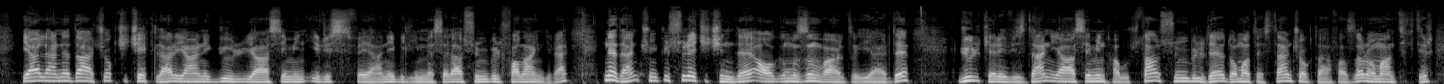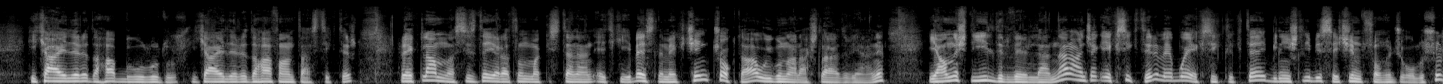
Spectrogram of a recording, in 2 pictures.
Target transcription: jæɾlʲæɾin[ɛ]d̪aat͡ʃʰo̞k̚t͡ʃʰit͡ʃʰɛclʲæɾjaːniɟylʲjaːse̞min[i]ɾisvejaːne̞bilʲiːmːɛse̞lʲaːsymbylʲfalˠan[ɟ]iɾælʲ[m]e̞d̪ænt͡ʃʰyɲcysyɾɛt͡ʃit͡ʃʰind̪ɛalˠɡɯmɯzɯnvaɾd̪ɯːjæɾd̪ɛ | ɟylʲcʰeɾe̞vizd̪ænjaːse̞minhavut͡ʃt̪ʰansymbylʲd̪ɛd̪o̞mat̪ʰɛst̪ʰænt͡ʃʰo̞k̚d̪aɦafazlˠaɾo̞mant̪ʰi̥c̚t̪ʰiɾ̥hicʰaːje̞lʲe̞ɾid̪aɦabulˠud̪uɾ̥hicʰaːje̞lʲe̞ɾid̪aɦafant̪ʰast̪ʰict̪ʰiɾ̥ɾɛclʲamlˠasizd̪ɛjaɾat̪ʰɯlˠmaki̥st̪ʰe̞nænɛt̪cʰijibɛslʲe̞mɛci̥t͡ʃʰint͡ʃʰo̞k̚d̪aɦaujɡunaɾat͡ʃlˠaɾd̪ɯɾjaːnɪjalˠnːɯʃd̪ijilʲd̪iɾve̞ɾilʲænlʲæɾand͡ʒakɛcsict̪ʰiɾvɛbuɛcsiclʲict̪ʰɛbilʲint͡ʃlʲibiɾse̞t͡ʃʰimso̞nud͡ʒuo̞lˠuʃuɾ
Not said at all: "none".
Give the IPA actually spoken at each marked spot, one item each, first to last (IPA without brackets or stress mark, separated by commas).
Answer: ɛ, i, ɟ, n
